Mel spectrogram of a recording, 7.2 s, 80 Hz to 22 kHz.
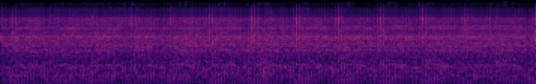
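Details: Old John Deere 14SB push mower, trash find, rope instead of missing recoil, carb only removed and inspected, at half throttle: uneven loping beat that wanders instead of holding steady; runs rough, owner thinks the carburetor needs a rebuild.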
